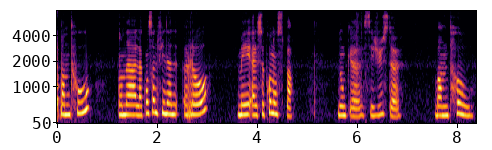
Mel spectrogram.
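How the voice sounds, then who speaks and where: Woman language teacher, high voice, unhurried, patient, repeats words for drill. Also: no echo. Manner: patient, repeats each word slowly, self-corrects. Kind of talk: language lesson, slow spelling and word drills.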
